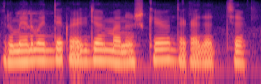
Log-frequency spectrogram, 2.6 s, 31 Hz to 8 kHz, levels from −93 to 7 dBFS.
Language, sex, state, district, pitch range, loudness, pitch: Bengali, male, Assam, Hailakandi, 135-150 Hz, -15 LUFS, 140 Hz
